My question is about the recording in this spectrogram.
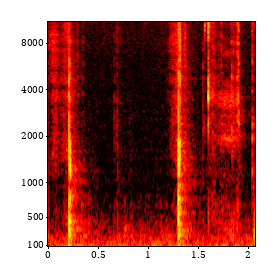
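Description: Two sharp knocks about a second apart, then a few lighter clicks near the end: oracle cards being handled and knocked against a hard tabletop as a card is drawn from the deck.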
